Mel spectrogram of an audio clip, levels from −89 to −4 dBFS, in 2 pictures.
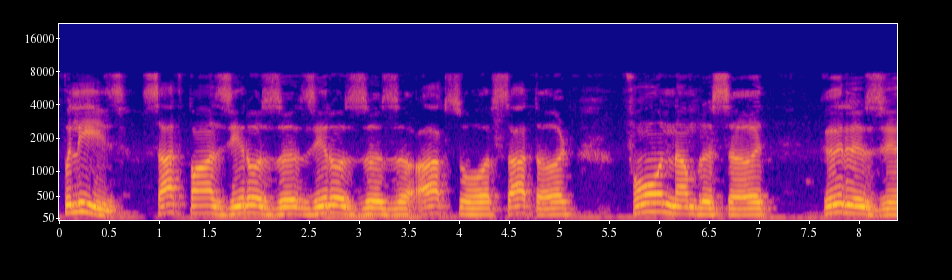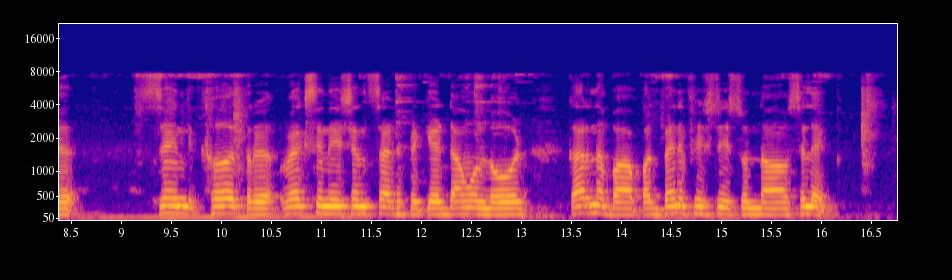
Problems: background sounds at intervals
